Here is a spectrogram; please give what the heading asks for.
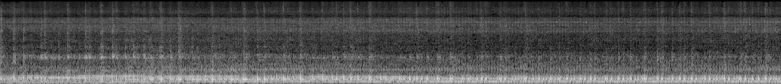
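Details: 1970 Polaris Mustang snowmobile two-stroke after loosening over-tight throttle cables and adjusting the idle screw: steady, even idle with no stumbles or surges; normal idle.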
